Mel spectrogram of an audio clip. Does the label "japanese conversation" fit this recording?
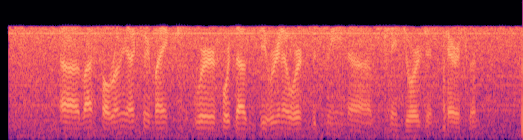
No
